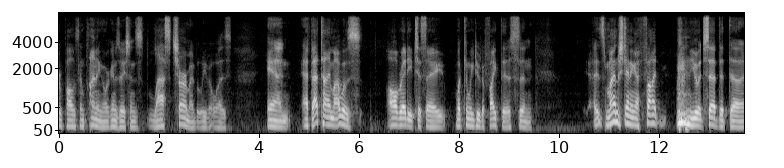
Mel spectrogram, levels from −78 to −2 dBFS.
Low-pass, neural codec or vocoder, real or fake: 7.2 kHz; codec, 16 kHz, 0.8 kbps, ZipCodec; fake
